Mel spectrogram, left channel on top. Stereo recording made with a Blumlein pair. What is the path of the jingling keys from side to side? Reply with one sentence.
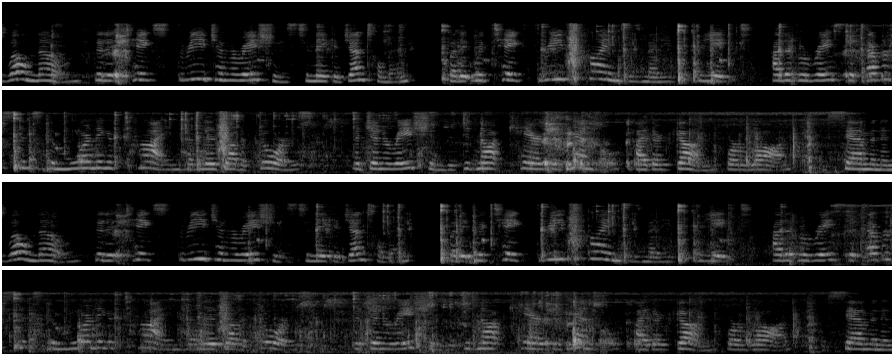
In this clip you hear the jingling keys go left and come back.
